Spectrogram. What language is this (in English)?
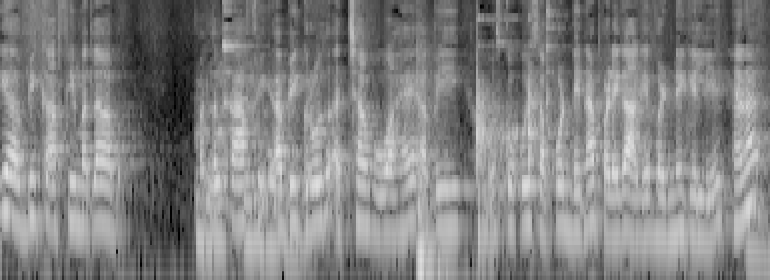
Hindi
